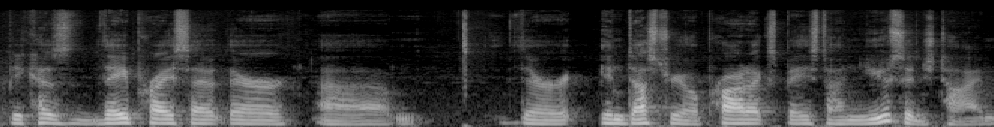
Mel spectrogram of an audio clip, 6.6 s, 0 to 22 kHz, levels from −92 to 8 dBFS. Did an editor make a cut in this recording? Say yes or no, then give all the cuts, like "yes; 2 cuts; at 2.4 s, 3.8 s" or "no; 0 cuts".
yes; 2 cuts; at 2.0 s, 3.9 s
